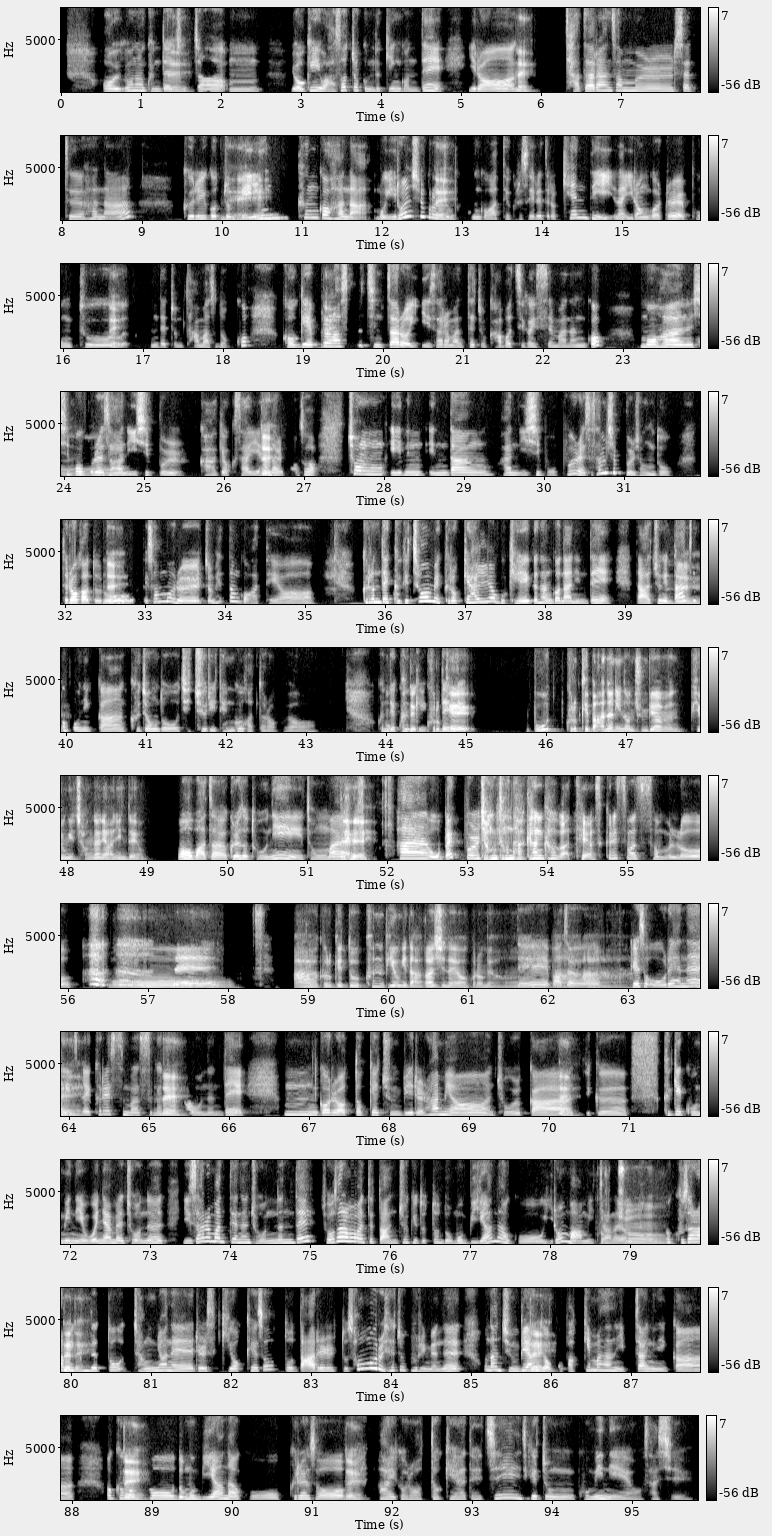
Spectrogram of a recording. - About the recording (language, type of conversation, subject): Korean, advice, 선물·접대 부담으로 과도한 지출을 반복하는 이유는 무엇인가요?
- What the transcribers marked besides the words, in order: other background noise; distorted speech; laughing while speaking: "네"; laughing while speaking: "나간 것 같아요"; laugh; tapping; static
